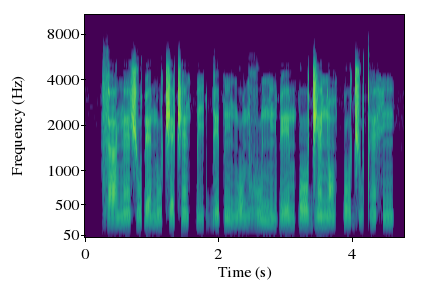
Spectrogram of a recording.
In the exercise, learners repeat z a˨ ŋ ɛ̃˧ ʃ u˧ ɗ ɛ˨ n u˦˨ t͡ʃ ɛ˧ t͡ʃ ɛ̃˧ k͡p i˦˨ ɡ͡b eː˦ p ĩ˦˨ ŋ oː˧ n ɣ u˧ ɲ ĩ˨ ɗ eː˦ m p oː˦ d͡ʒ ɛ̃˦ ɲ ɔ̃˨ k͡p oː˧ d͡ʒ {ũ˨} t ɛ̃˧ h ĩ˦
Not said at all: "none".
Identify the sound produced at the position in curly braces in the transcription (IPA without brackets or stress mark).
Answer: u˨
